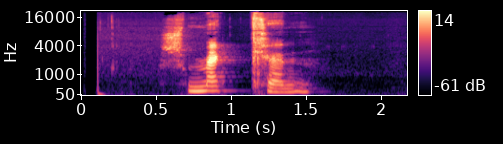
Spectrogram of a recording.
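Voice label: "to taste", Australian English; PictureDictionary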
